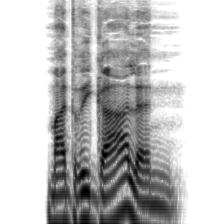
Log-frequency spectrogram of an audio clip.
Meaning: dative plural of Madrigal
- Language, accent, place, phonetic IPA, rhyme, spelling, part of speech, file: German, Germany, Berlin, [madʁiˈɡaːlən], -aːlən, Madrigalen, noun, De-Madrigalen.ogg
